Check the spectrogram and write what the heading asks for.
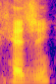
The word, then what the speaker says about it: rede: Bueno también curiosamente eh la palabra red en portugués en Brasil es heji y heji que se escribe rede también quiere decir amaca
